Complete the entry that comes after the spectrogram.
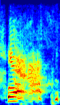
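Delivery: high startled cry of disgust; mock shocked yell. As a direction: yelp it high. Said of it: "He's going".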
